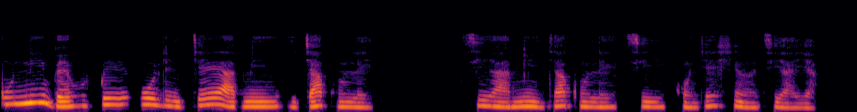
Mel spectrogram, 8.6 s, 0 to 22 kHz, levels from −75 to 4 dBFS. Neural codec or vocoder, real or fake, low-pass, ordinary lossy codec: none; real; 7.2 kHz; none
